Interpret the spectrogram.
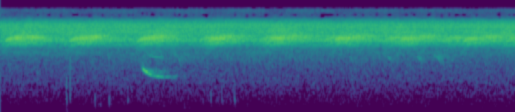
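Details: At Doi Inthanon in Chiang Mai Province, a Rusty-naped pitta gives a single brief downslurred whistle early on. A constant shrill insect chorus and faint low ticks fill the background.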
